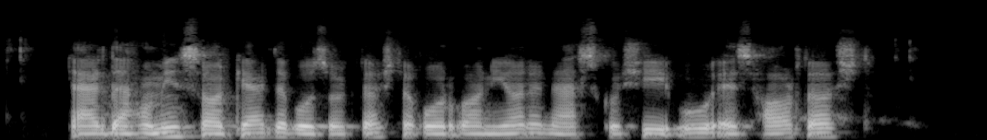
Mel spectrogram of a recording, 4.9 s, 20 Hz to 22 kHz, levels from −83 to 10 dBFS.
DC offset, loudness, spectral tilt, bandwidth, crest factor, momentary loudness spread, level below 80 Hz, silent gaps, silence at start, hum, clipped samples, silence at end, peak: under 0.1%; -17 LUFS; -7 dB/octave; 9.6 kHz; 16 dB; 6 LU; -60 dBFS; none; 0.35 s; none; under 0.1%; 0.65 s; 0 dBFS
